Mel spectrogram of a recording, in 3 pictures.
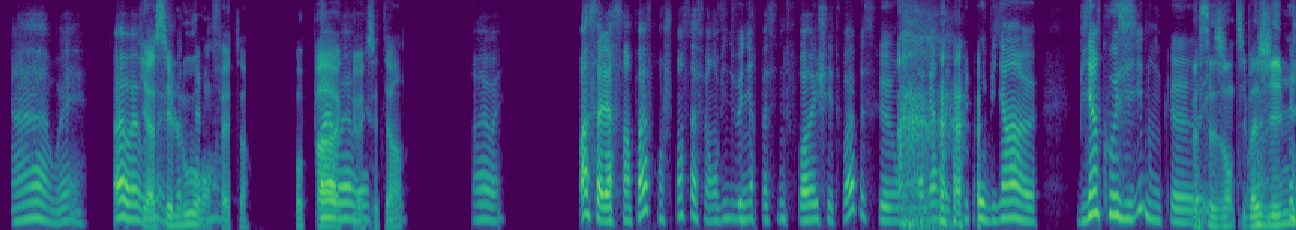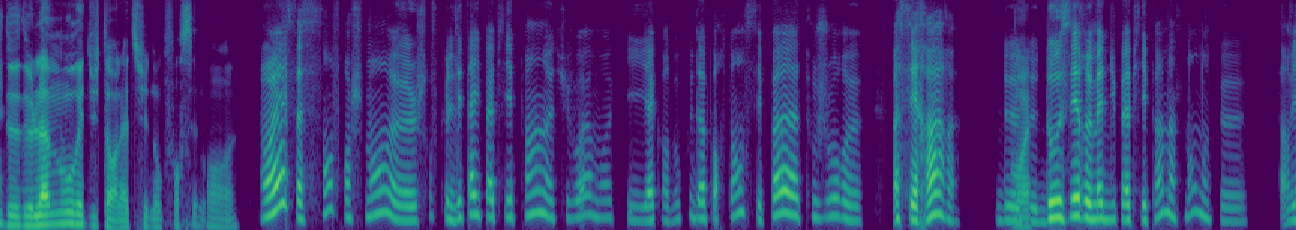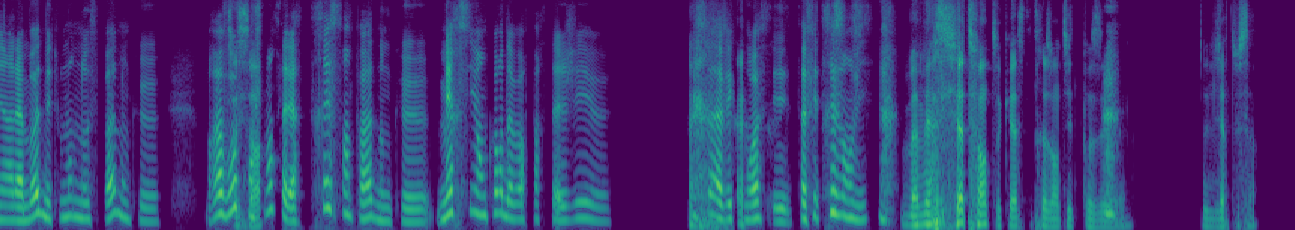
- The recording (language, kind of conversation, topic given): French, podcast, Comment rends-tu ton salon plus cosy le soir ?
- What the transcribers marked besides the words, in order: laugh; stressed: "bien"; chuckle; stressed: "rare"; stressed: "merci"; chuckle; chuckle; laughing while speaking: "Beh, merci à toi"; chuckle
